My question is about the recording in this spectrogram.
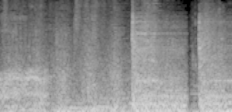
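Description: Animated-film soundtrack: tense orchestral chase music mixed with creaking, clanking metal effects, with a sharp hit about a second and a third in.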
